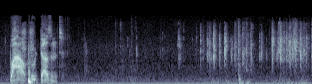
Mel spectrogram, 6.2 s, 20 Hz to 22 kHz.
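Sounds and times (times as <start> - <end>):
speech: 0.2 - 1.4
typing on a computer keyboard: 3.6 - 6.2.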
